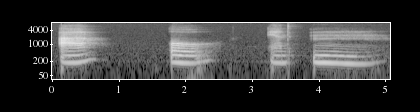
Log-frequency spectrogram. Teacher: ohm is actually comprised of three separate syllables ah-oh and mmm with the lips closed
